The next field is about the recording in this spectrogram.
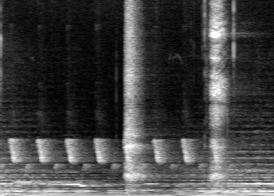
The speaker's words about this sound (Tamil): இந்த பறவையின் சத்தத்தை கேட்குற கூட நான் என்னோட பாட்காஸ்ட் நிறுத்துவேன் ஒவ்வொரு நொடியும் எனக்கு அந்த அழகான நிறும நிம்மதியை தரது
